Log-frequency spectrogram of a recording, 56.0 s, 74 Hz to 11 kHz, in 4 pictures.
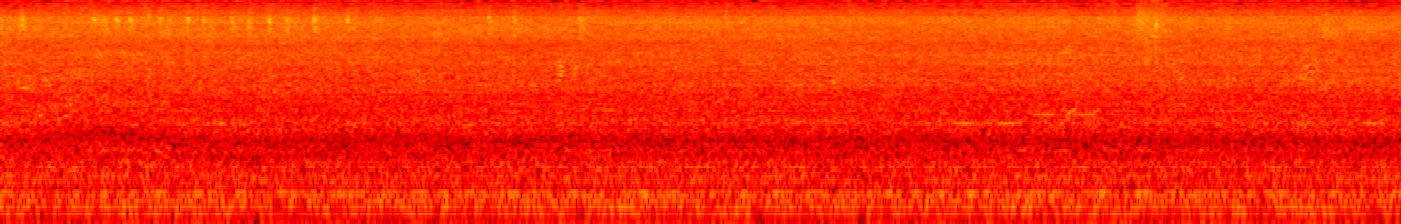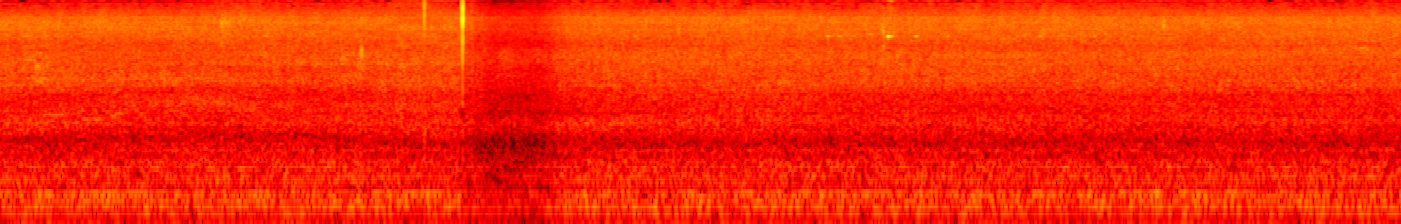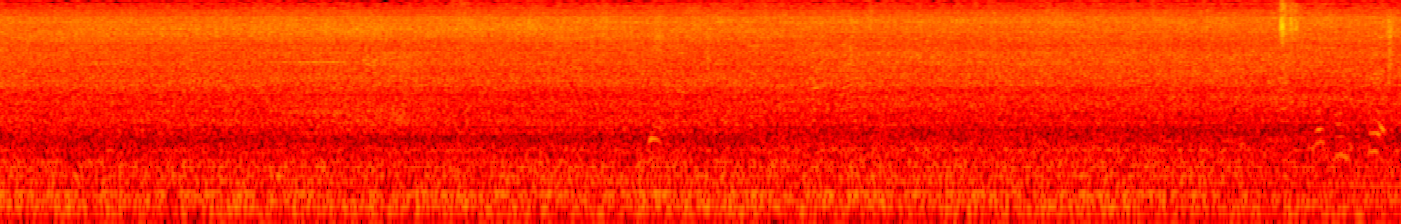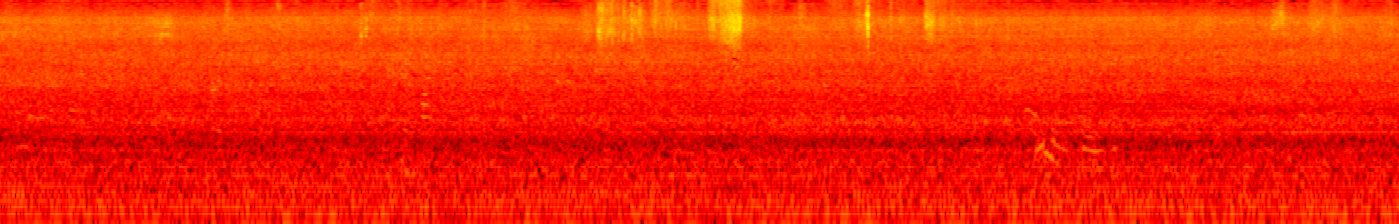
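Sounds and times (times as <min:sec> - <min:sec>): diesel engine idling: 0:00.0 - 0:56.0.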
